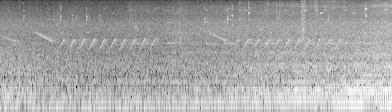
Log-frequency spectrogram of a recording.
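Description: A songbird sings two phrases, each a falling slurred note followed by a quick trill of about ten short rising notes, over a low steady background rumble that grows louder near the end.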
